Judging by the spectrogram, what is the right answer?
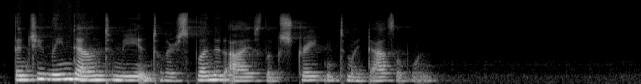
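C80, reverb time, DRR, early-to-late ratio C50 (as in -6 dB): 19.0 dB, 0.50 s, 9.0 dB, 16.5 dB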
